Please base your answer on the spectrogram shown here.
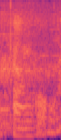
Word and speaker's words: танго: така да се каже просто думата е влязла от френски където е винаги е накрая на дарението иначе в целия останал свят и разбира се в аржентина откъдето е тръгнало ударението на а тоест та понеже на испански е танго а добре тука хората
